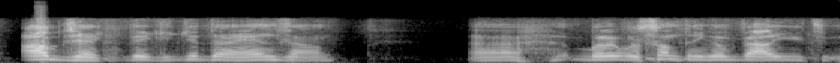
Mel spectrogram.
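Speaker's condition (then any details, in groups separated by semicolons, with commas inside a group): Cerebral palsy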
